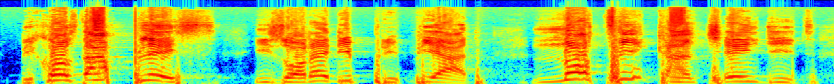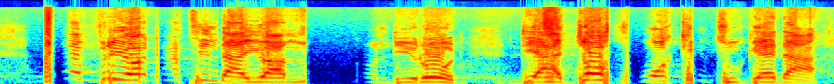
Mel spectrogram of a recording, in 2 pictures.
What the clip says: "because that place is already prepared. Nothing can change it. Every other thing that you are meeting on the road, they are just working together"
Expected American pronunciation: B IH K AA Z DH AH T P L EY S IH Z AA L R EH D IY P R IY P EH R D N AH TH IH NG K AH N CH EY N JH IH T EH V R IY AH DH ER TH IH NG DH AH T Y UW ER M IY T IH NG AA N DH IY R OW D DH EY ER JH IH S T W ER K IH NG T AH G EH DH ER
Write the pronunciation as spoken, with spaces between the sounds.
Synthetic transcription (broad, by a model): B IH K AA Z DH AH T P L EY S IH Z AA L R EH D IY P R IY P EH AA D N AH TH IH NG K AH N CH EY N JH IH T EH V R IY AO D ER T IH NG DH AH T Y UW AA M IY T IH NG AA N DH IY R OW D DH EY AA JH IH S T W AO K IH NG T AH G EH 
